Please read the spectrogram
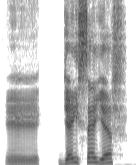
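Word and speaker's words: Yeasayer: Están Jay Sayer, que se escribe Yasayer.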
